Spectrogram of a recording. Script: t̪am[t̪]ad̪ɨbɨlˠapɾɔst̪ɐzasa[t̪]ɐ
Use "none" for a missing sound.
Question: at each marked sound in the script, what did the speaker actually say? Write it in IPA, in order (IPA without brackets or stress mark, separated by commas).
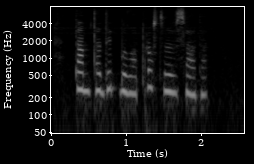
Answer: t̪, d̪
